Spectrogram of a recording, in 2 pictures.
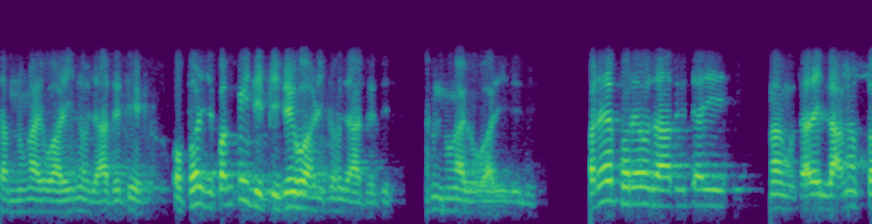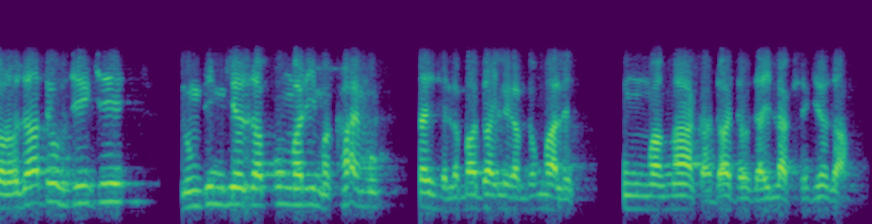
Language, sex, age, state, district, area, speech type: Manipuri, male, 60+, Manipur, Thoubal, rural, conversation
